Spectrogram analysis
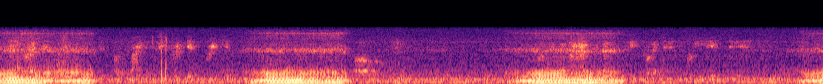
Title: This is the Sound of Snoring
